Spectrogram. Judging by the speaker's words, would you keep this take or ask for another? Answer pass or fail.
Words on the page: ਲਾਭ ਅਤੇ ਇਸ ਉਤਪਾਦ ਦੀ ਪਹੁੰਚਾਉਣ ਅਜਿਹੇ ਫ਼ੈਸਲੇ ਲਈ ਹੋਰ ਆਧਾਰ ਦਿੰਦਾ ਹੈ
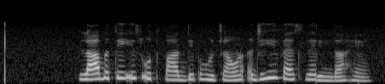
fail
